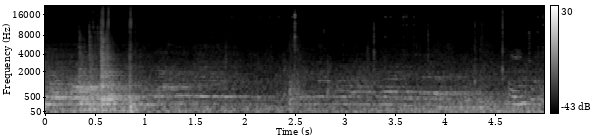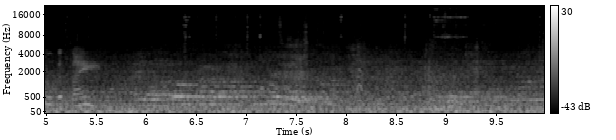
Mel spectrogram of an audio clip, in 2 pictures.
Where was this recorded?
in a subway station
